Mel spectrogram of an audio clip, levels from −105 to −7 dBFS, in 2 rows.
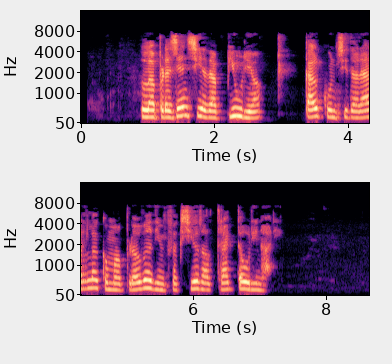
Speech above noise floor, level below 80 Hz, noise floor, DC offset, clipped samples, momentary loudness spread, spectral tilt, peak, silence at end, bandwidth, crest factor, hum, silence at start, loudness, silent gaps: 63 dB; -62 dBFS; -78 dBFS; under 0.1%; under 0.1%; 14 LU; -3.5 dB/octave; -2 dBFS; 1.5 s; 7.6 kHz; 16 dB; none; 0.9 s; -16 LUFS; none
